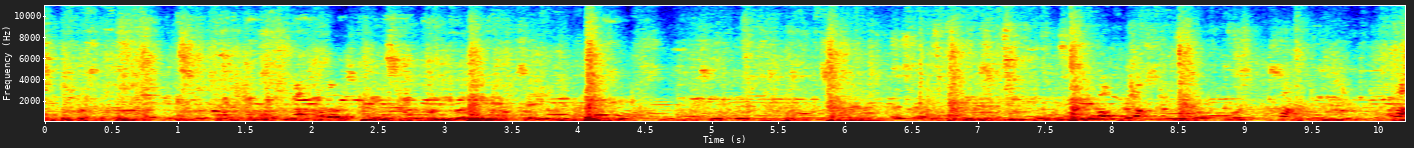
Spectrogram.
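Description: Music playing, with several sharp knocks scattered through it, about a second apart: boxing gloves landing during sparring.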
